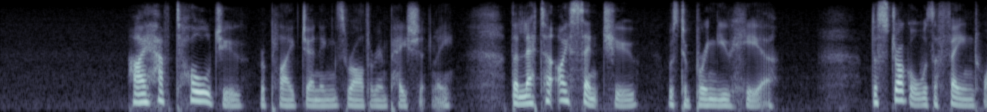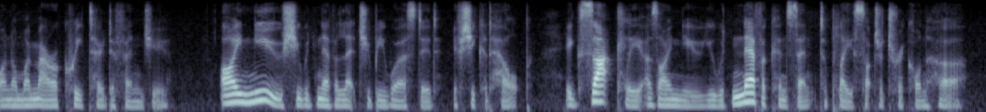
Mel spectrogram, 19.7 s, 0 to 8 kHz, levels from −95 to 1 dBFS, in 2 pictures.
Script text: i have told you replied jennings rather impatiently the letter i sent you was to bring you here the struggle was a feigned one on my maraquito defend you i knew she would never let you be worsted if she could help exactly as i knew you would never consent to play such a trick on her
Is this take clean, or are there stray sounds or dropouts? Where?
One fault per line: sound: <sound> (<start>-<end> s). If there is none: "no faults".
no faults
